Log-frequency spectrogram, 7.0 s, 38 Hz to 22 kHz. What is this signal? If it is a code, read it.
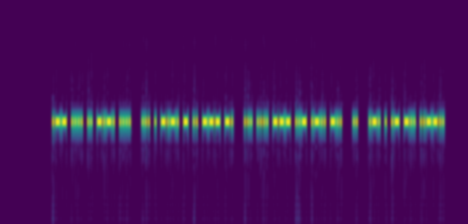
Morse code, heard as a keyed tone, about 50 wpm, 700 Hz. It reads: WHICH SECTION SHOULD I READ?
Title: Sentences from Top 1000 Words - Review Part 5 - 50wpm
